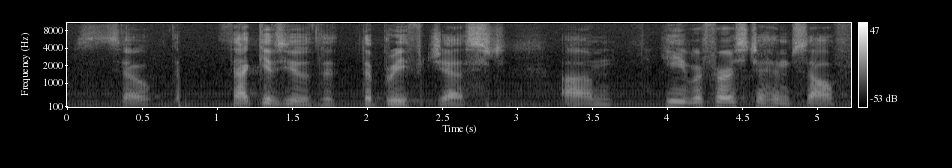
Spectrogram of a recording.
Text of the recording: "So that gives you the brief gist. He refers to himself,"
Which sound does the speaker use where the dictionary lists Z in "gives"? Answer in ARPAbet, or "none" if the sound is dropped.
Z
